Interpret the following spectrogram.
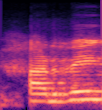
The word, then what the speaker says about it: Jardín: They call it El Jardin. That's how it's pronounced. Jardin, not Jardin. El Jardin. Jardín. Jardin. Jardin. Jardín in Spanish.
